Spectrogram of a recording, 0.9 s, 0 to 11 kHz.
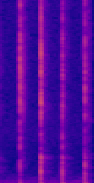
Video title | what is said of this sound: adidas Adizero Boston 10 - Is This The Right Shoe For You? | you can hear just how hard that is it's carbon fiber plate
